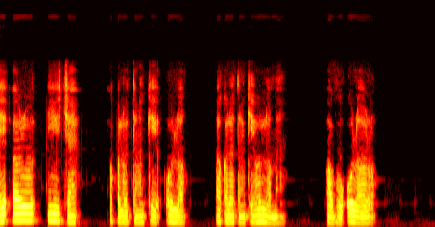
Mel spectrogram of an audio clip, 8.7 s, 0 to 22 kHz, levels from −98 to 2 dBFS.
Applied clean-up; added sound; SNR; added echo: neural mask model DeepFilterNet 3.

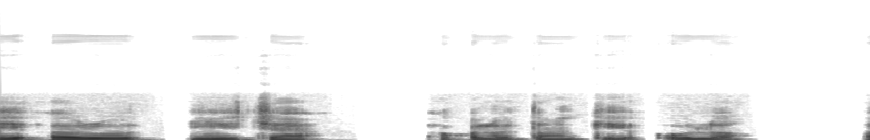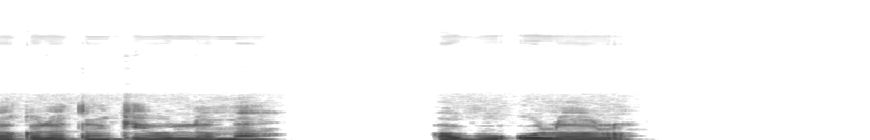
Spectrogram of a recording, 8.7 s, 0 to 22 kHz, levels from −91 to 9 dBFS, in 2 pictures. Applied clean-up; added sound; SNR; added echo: none; none; none; none.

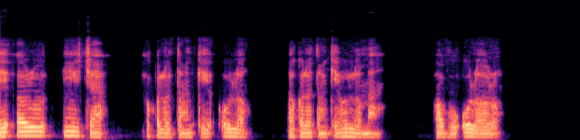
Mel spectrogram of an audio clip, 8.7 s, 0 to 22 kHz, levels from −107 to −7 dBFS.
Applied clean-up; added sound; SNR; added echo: neural mask model Resemble Enhance denoiser.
